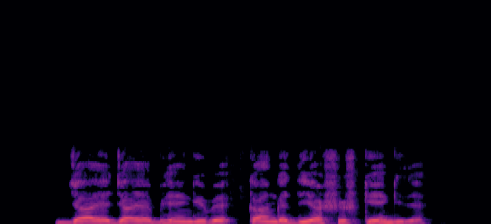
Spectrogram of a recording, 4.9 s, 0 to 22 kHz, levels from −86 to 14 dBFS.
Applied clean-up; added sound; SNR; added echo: none; none; none; none.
